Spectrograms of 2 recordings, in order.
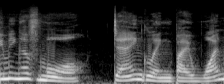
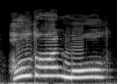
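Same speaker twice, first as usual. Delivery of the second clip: higher, louder call up the tree; urgent cry; 8 semitones higher, 4 dB louder than usual. A narrator's reading. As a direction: shout to hold him steady. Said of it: "he cried".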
